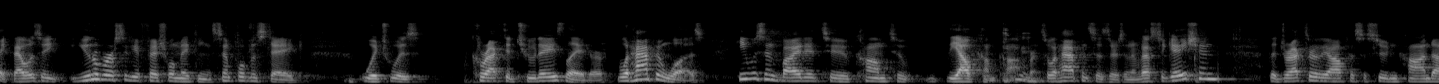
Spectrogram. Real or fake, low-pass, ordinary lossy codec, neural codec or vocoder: real; 7.2 kHz; AAC, 48 kbps; none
